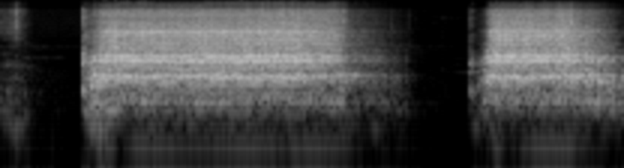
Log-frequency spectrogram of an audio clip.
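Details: Water pump motor that was run fully submerged, checked with no current leakage and intact resistance, then run directly; two short runs of steady, even whir with high hum spinning up and cutting cleanly; a noise is noted but the motor is good.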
